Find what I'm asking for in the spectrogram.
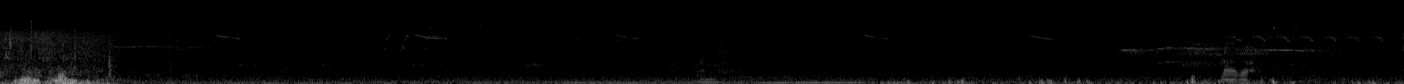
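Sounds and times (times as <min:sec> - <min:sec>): water noise: 0:00.0 - 0:01.3
faint bird chirps: 0:01.1 - 0:07.4.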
